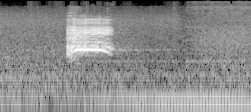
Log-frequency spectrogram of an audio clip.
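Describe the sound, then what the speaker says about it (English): A striated caracara, a bird of prey of the Falkland Islands, gives a single short harsh call, fairly close and clear over a low steady wind-like background rumble. "a unique bird of prey, the striated caracara"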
